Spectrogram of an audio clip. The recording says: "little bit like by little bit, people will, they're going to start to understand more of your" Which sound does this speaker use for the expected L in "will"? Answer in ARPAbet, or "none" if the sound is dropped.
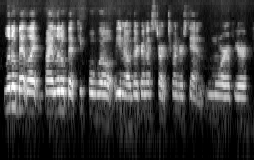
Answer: N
